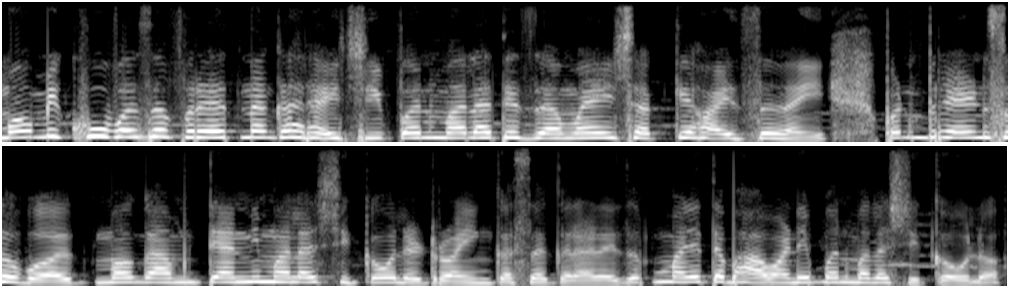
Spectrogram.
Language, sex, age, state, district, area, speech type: Marathi, female, 18-30, Maharashtra, Sindhudurg, rural, spontaneous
